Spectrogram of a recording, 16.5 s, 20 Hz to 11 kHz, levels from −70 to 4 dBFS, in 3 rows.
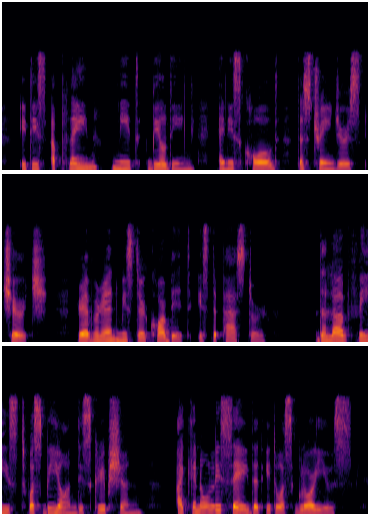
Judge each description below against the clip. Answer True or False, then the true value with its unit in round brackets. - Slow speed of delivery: True (120 wpm)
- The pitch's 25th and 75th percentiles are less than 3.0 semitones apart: False (4.2 semitones)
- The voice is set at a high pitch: True (205 Hz)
